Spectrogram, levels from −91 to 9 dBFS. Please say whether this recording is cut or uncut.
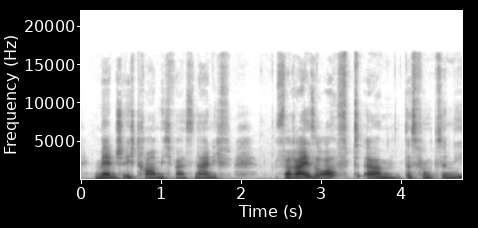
uncut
